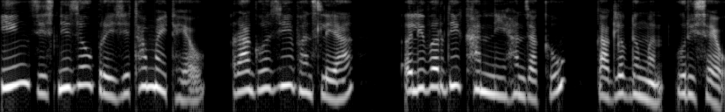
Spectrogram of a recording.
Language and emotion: Bodo, neutral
